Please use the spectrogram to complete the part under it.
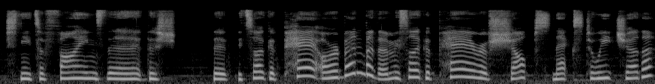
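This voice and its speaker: High-voiced woman chatting over gameplay. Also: lively intonation, moderate pace, faint music behind. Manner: chatty, rambling, thinking aloud. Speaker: game streamer. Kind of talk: casual gameplay commentary.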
